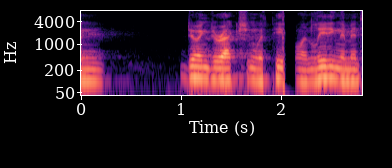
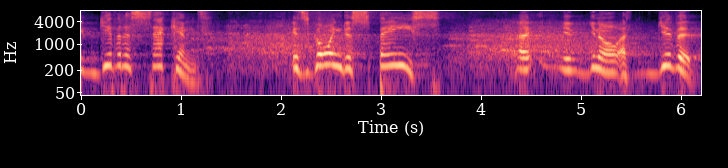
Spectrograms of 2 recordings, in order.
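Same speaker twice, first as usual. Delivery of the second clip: much higher, slowed, laughing voice of a comedian mocking impatience; Louis C K; 9 semitones higher than usual. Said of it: "The comedian Louis C K says".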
